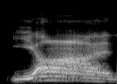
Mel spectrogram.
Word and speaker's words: Jan: with my co-host yawn it's pronounced yawn like you're yawning yawning but it's spelled j-a-n yawn say hello to everybody hey everyone over here happy to be here uh it's yeah it's actually pronounced yarn because it's dutch so different to the american i guess so happy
